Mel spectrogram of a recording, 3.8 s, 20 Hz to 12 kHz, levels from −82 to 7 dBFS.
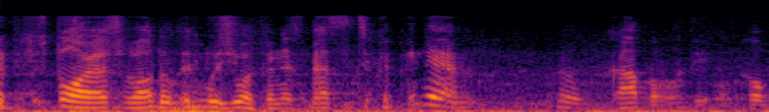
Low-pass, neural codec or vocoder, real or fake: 7.2 kHz; codec, 16 kHz, 1.1 kbps, Voila-Tokenizer; fake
